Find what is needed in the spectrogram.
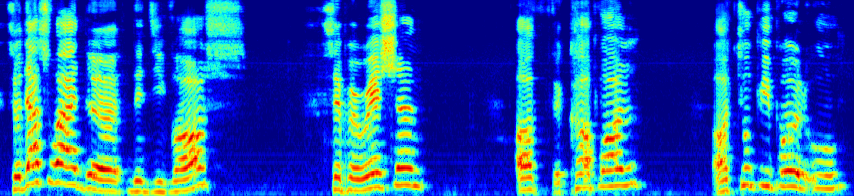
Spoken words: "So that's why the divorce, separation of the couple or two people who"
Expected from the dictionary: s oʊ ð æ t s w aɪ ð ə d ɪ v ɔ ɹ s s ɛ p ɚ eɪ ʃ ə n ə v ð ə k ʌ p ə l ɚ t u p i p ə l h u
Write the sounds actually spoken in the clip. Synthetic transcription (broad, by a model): s oʊ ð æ t s w aɪ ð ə d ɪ v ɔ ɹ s s ɛ p ɚ eɪ ʃ ə n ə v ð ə k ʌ p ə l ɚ t u p i p ə l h u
